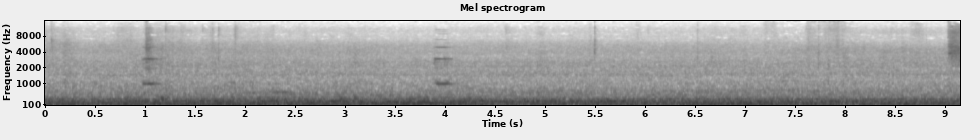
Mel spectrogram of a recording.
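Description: Scania K230UB city bus's five-cylinder diesel engine running steadily as the bus cruises, heard from inside the passenger cabin. Two short electronic beeps sound about a second in and again about four seconds in.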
